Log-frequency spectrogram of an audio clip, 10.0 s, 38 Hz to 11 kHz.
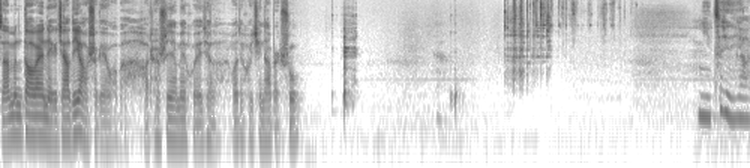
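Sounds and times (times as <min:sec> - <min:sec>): keys jingling: 0:06.7 - 0:08.4.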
